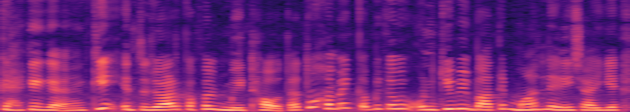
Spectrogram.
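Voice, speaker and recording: A woman's voice: high-pitched, lively intonation, brisk, a little mellow. A woman doing a teasing, scheming young businessman. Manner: teasing, playful.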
